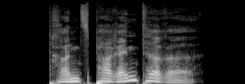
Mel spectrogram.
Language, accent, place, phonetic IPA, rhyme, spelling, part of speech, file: German, Germany, Berlin, [ˌtʁanspaˈʁɛntəʁə], -ɛntəʁə, transparentere, adjective, De-transparentere.ogg
- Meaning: inflection of transparent: 1. strong/mixed nominative/accusative feminine singular comparative degree 2. strong nominative/accusative plural comparative degree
